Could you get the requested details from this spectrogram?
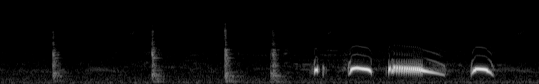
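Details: Spotted dove kept as a decoy, calling to encourage other doves to coo. Four dry tapping clicks come first, then one phrase: a short note, a rising note, a long falling coo and a final brief coo.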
